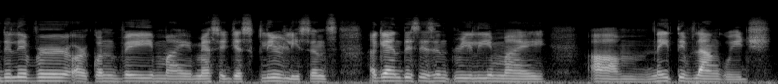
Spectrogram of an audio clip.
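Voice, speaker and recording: A man's voice: on the high side, fairly bright tone, smooth. Hesitant Filipino man reviewing a product. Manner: hesitant, many fillers and restarts; repeats "okay" between points.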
